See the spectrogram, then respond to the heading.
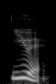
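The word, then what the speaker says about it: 月: This logograph means moon, which happens to be pronounced yue.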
